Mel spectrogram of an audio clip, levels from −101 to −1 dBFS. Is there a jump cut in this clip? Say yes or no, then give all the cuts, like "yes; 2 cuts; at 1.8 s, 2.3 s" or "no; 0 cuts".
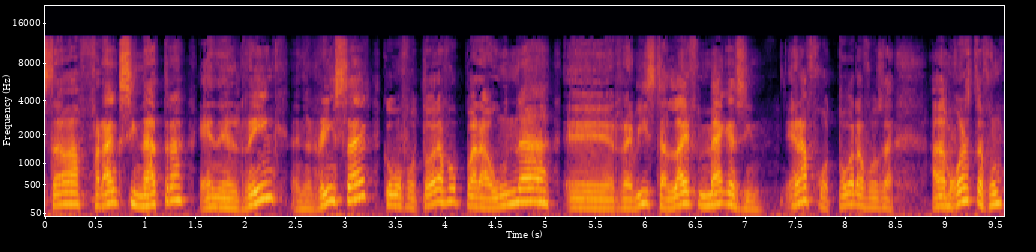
yes; 4 cuts; at 1.5 s, 2.4 s, 3.3 s, 5.1 s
